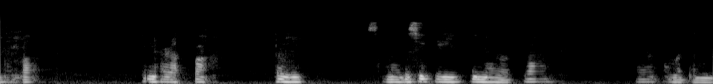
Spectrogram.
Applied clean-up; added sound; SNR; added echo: neural mask model DeepFilterNet 3.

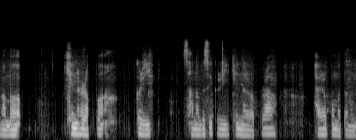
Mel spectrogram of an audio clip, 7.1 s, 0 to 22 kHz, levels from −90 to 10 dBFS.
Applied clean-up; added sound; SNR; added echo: none; none; none; none.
